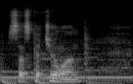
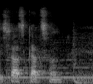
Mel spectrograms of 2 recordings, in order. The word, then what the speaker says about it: Saskatchewan: Yeah, till now everybody don't know how to pronounce it, but just Saskatchewan. Some people just say Saskatchewan.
